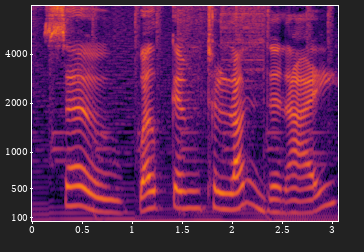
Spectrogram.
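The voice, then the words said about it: Poor attempt at British accent. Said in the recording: “I don't have a British accent ... that was a terrible accent”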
